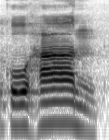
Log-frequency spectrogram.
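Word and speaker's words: gohan (ご飯): Eu falo gohan, gohan. Ha, depois n. Gohan, gohan o tabemasu. Sempre com ele mais aberto e depois você vai e ataca com o N, tá bom?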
